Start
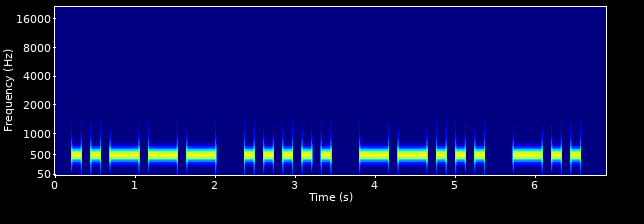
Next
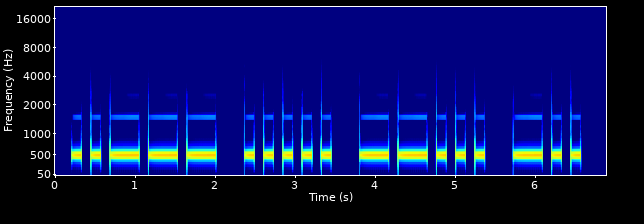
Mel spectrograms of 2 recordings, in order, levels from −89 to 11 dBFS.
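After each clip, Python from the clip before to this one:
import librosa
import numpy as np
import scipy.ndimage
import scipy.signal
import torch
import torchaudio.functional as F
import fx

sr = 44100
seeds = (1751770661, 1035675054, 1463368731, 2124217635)

y = scipy.signal.sosfilt(scipy.signal.butter(2, 320.0, 'highpass', fs=sr, output='sos'), x)
y = fx.transient(y, sr, attack_db=-6, sustain_db=9)
y = y * librosa.db_to_amplitude(6.0)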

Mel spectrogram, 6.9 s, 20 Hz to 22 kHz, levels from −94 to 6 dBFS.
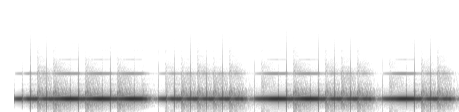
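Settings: y = fx.rev_plate(x, sr, seeds[0], rt60_s=0.9, hf_ratio=0.55, predelay_ms=100, drr_db=-1.0)
y = fx.upward_expand(y, sr, threshold_db=-33.0, expansion=1.5)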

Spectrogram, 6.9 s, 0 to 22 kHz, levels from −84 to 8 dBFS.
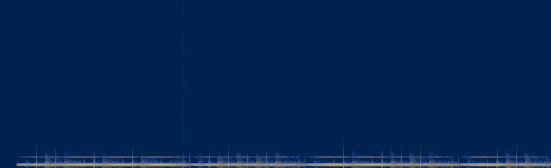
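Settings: y = fx.sustainer(x, sr, db_per_s=49.0)
y = y * librosa.db_to_amplitude(-3.5)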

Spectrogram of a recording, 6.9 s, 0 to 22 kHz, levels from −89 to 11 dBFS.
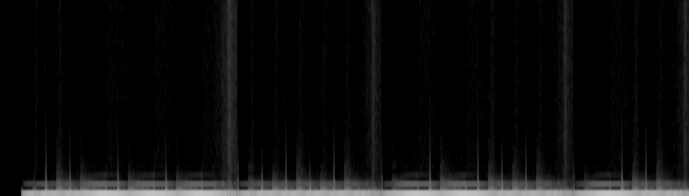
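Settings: y = fx.low_shelf(x, sr, hz=360.0, db=-5.0)
y = y * librosa.db_to_amplitude(9.0)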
